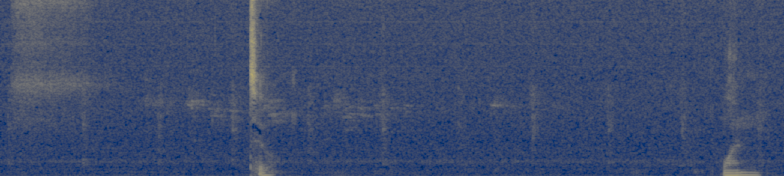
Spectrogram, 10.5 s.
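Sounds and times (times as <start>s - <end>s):
deep breath in during a guided breathing meditation: 0.1s - 1.3s
speech: 3.3s - 3.8s.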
